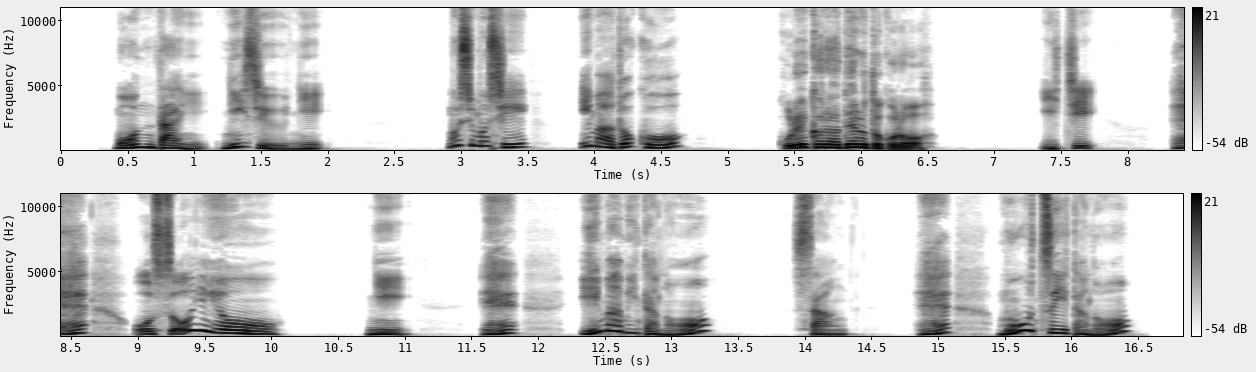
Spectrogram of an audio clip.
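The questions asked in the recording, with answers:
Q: もしもし、今どこ?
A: 2: え、遅いよ。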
